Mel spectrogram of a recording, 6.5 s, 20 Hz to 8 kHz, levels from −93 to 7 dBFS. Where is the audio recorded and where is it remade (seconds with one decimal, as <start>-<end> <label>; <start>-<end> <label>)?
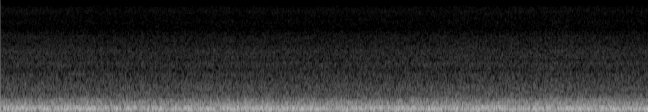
0.0-4.9 recorded; 4.9-5.8 remade; 5.8-6.5 recorded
